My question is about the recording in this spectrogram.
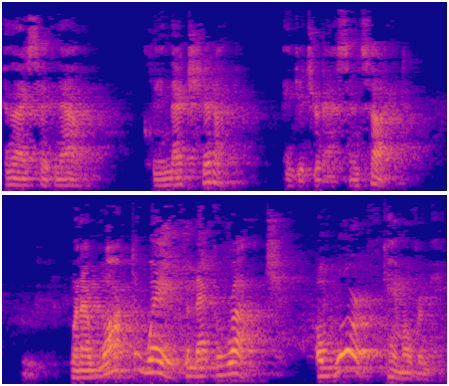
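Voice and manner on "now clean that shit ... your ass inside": low, soft, measured instruction; quiet, low fatherly order; kindly. Retold or imitated. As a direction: tell a child gently but plainly. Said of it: "with kindness, with empathy".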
